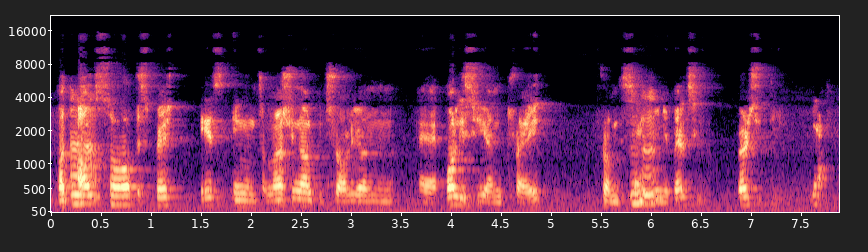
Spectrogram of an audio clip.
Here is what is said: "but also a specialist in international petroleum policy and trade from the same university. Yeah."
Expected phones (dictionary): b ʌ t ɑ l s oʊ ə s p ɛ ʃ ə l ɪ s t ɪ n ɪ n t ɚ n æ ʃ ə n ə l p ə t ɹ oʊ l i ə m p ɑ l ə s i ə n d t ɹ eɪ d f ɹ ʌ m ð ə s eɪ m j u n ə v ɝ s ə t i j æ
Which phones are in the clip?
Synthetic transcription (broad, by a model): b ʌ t ɑ l s oʊ ə s p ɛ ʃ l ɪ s ɪ n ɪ n t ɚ n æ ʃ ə n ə l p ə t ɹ oʊ l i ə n p ɑ l ə s i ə n t ɹ eɪ d f ɹ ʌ m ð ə s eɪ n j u n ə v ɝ s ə s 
